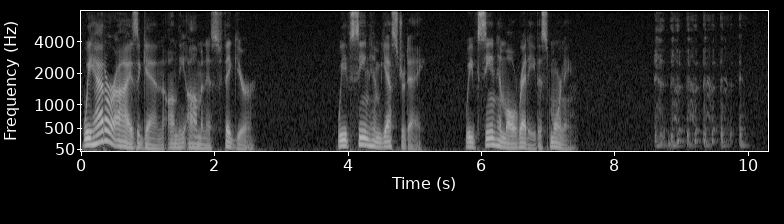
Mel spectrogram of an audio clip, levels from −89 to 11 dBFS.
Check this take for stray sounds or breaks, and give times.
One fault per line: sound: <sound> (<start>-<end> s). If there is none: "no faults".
sound: cough (8.6-10.1 s)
